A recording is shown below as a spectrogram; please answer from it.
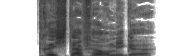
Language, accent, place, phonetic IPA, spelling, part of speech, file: German, Germany, Berlin, [ˈtʁɪçtɐˌfœʁmɪɡə], trichterförmige, adjective, De-trichterförmige.ogg
- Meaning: inflection of trichterförmig: 1. strong/mixed nominative/accusative feminine singular 2. strong nominative/accusative plural 3. weak nominative all-gender singular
